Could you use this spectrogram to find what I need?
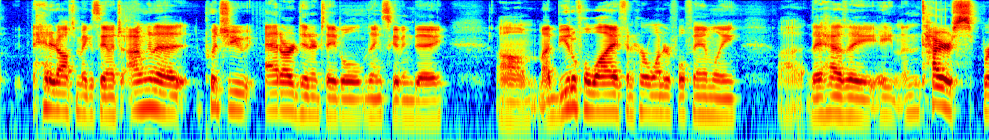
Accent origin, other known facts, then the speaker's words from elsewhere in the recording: the South, United States; growing up in the South, there's always the people that call stuffing dressing, the people that call dressing stuffing.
